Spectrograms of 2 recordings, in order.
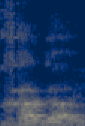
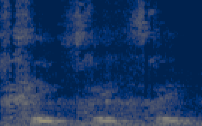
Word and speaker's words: Chagai: pronounce my name, because if I'm going to write it in English letters or Dutch letters, it will be Hachai or Chagai or Shagai, but it's Chagai, like it's Chagai.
